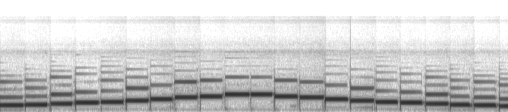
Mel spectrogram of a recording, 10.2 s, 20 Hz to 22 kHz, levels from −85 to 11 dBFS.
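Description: Gain pumping runs through the whole music clip: the level swells in the quieter gaps and ducks by around 10 dB under each loud passage, squashing the dynamics. The likely cause is input gain set far too high, with a fast limiter clamping it down.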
